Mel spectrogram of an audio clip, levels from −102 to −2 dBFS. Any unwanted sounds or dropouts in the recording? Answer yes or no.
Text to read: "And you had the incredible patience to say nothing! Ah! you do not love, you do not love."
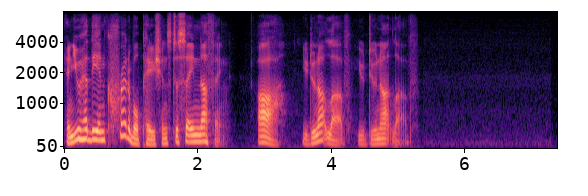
no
